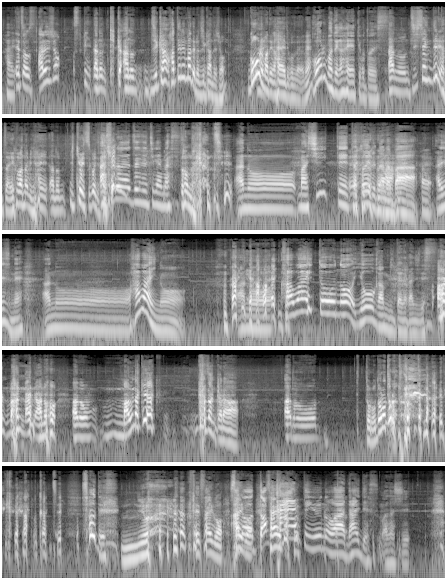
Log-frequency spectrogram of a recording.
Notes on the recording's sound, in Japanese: 2人組。パーキング収録。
